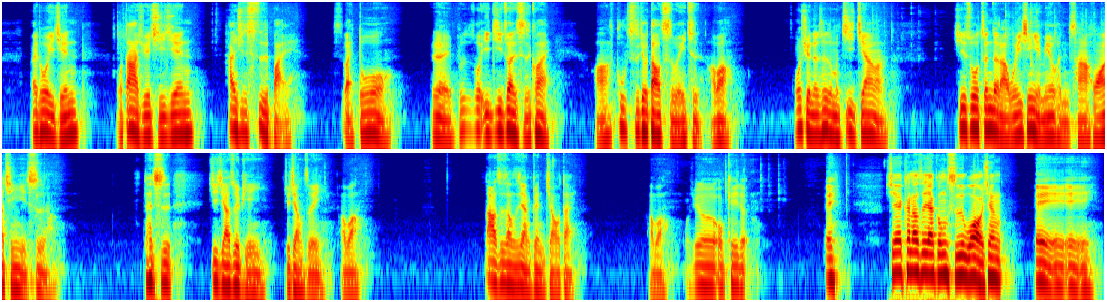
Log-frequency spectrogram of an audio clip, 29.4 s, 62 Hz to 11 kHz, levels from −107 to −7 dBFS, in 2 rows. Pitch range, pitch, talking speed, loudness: 90-120 Hz, 105 Hz, 245 characters per minute, -19 LUFS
